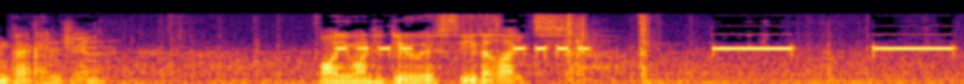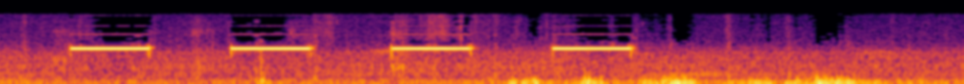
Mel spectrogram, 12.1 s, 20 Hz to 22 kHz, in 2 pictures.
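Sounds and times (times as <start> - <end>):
dashboard warning chime beeping: 2.0 - 3.8, 4.4 - 10.0
low thumps: 9.1 - 11.7.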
